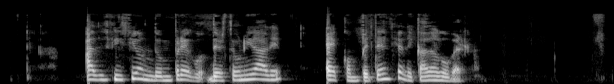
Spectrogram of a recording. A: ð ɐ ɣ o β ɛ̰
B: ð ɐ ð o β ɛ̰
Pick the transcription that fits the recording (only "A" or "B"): A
